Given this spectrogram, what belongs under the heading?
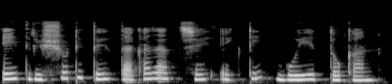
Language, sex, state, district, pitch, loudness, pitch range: Bengali, female, West Bengal, Alipurduar, 235 Hz, -15 LUFS, 220-260 Hz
